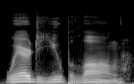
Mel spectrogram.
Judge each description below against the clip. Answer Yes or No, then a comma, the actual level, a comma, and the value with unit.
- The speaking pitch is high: No, low, 100 Hz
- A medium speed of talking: Yes, average, 180 wpm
